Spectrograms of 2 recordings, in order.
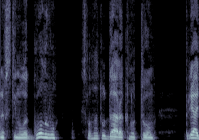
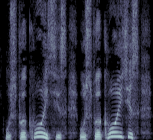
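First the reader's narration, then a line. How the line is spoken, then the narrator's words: Cooing. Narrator (Russian): ворковала Микки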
